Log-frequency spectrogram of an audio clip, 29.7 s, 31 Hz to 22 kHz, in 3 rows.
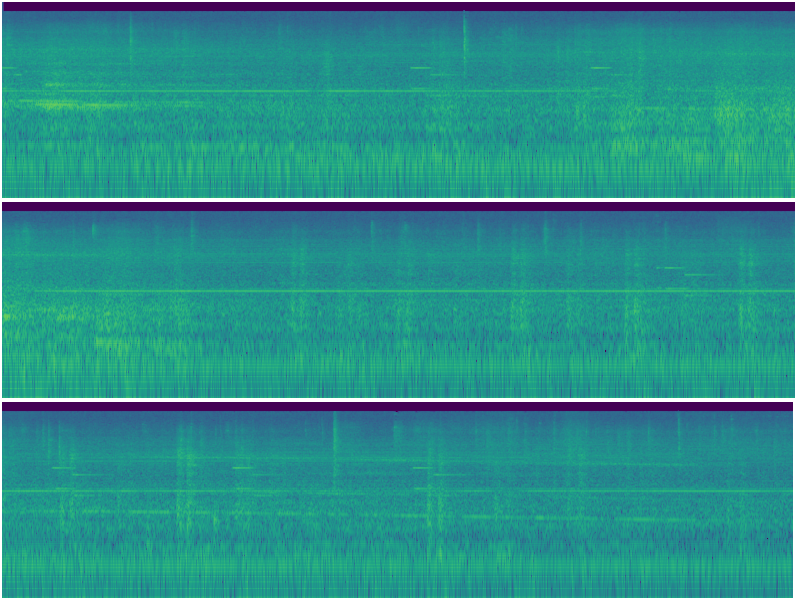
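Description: Keihan 8000 series electric train running, heard from inside the car: a steady rumble with the clack of wheels over rail joints. In the second half a motor whine slides down in pitch.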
